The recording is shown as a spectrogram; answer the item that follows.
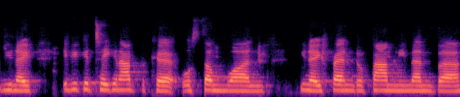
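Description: This woman has a British accent. Her intonation stays fairly even. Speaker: podcast host. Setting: video call.

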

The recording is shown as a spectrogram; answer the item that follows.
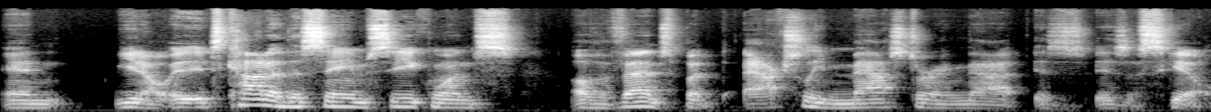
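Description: A man's normal speaking voice at medium pitch, moderate pace, ordinary pitch variation and hardly any pauses. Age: 20s. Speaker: podcast host and young real estate investor. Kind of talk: casual interview chat.

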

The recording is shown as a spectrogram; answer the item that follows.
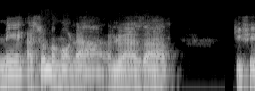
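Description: Very wide pitch swings mark a man's fairly high voice as he speaks at a very slow pace. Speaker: retired diplomat. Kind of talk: interview. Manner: halting.

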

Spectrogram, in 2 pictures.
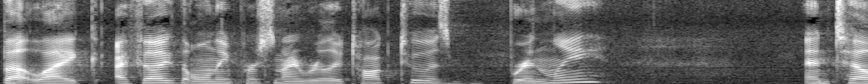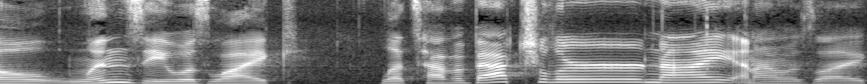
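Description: A woman with a normal speaking voice talks at a moderate pace and a medium pitch with lively intonation, in a very clean recording with a silent background. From Utah. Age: 20s. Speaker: podcast co-host. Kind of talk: casual chat.

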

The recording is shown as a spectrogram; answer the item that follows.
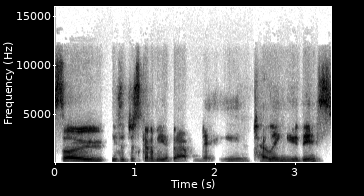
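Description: An Australian accent comes through. The voice belongs to a man. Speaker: tour guide in France. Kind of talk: casual chat.

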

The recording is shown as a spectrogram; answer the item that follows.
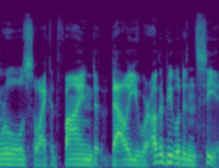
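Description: An unremarkable speaking voice belongs to this man, pitched medium. He moves at a fairly quick pace with ordinary pitch variation. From Virginia Beach, US. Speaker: real estate agent and podcast host. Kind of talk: interview conversation.

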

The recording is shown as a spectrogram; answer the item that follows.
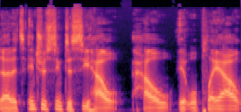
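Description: A man with an American accent speaks in a fairly low pitch with ordinary pitch variation, an unremarkable speaking voice. The sound is dry and close, with no echo. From US. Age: 30s. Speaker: podcast host. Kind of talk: casual chat. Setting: studio.

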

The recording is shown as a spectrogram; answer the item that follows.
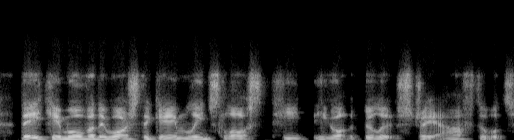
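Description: In a Scottish accent, a man speaks at a very fast pace. His pitch sits at a medium level. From Scotland, near Edinburgh. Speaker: football journalist. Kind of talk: interview.

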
